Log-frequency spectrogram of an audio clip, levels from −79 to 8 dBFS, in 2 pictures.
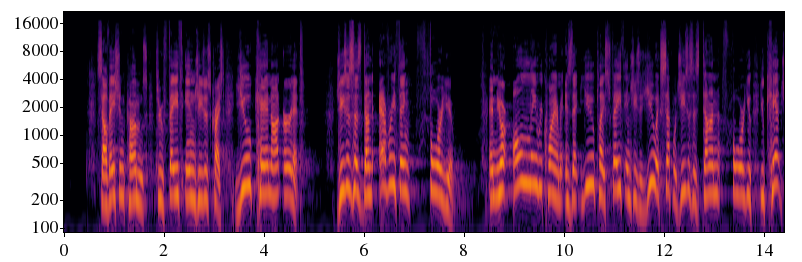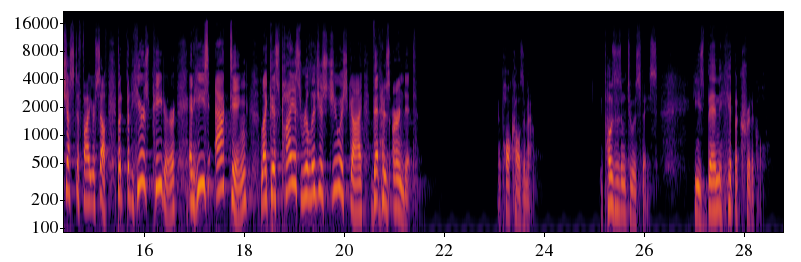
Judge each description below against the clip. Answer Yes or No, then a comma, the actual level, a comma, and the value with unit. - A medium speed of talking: Yes, average, 150 wpm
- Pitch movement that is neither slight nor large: No, wide, 7.0 semitones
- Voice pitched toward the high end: Yes, high, 220 Hz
